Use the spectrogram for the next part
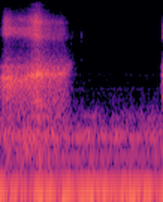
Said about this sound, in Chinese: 身体也扭来扭去。怎么了？是不舒服吗？呼吸也这么急促，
